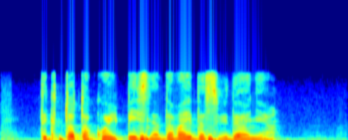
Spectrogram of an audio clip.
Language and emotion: Russian, angry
